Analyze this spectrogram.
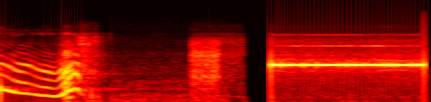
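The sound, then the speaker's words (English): A dog gives a brief whining yelp and a short bark, then a second muffled woof, followed by a steady electronic beep tone lasting under a second. “Can't wait to bark at you.”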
